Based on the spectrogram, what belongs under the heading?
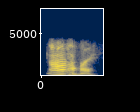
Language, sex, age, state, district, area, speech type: Assamese, female, 60+, Assam, Tinsukia, rural, conversation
